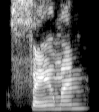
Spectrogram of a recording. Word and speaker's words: salmon: The word Mm. salmon, so hard. Salmon. Say like my Salmon.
